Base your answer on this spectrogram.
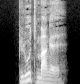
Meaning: lack of blood
- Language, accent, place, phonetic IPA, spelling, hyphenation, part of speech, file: German, Germany, Berlin, [ˈbluːtˌmaŋl̩], Blutmangel, Blut‧man‧gel, noun, De-Blutmangel.ogg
